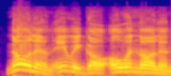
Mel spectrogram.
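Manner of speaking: loud, relieved "got it" excitement; excited recall. Real, not acted. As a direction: call out the name you were missing. Finally gets the missing name.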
